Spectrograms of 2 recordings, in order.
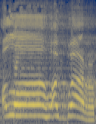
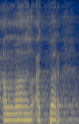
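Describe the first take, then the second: First: It is shouted loudly. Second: It is said quietly.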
